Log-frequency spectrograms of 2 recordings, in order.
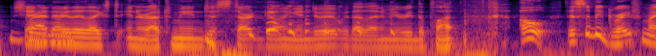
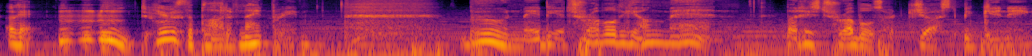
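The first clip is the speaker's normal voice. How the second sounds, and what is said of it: Gravelly movie trailer voice. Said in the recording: “my gravelly trailer voice because I'm already sick”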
